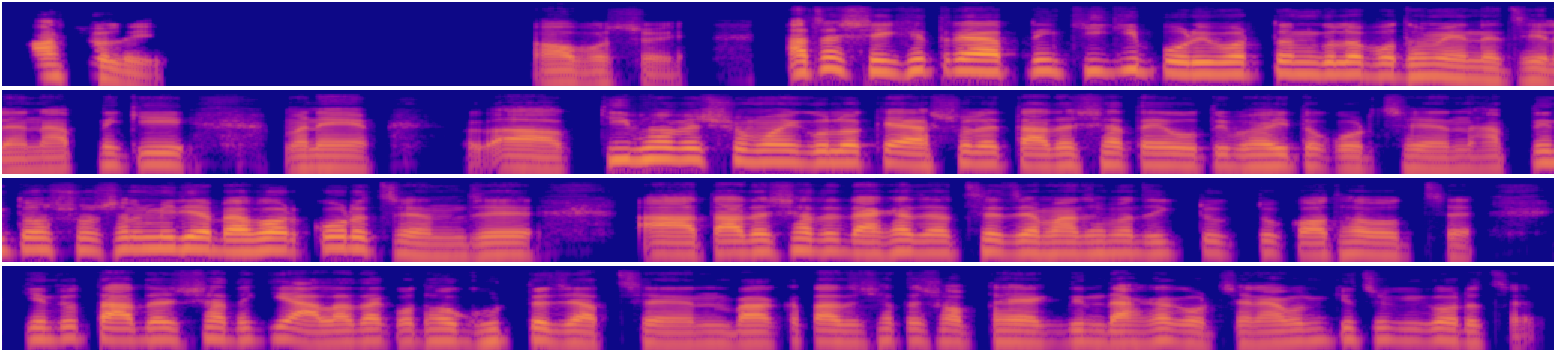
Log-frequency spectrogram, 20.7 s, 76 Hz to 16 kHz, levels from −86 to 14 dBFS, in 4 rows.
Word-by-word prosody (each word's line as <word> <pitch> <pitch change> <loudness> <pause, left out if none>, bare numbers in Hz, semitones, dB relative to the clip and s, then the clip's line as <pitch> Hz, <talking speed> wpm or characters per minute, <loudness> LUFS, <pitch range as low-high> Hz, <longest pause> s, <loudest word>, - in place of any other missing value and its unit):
আসলেই। 115 - 0 1.3
অবশ্যই। 100 -2 -5 0.4
আচ্ছা, 235 +6 +6
সেক্ষেত্রে 205 +1 +3
আপনি 200 +1 -4
কি, 210 - -6
কি 225 - 0
পরিবর্তনগুলা 175 0 +3
১ম 155 -1 0
এ - - +3
এনেছিলেন? 115 -4 -3
আপনি 145 - -8
কি 150 - -4 0.5
মানে 120 0 0 0.6
আ - - +4 0.3
কিভাবে 200 +1 +3
সময়গুলোকে 165 -2 +2
আসলে 155 -1 -1
তাদের 135 +1 +2
সাথে 145 -1 -1
অতিবাহিত 135 0 -2
করছেন? 120 -1 -5 0.2
আপনি 165 - -8
তো - - +3
সোশ্যাল 175 +2 -2
মিডিয়া 185 -1 +5
ব্যবহার 170 +2 +7
করেছেন? 165 -9 +1 0.2
যে 130 - 0 0.5
আ - - +6 0.2
তাদের 145 +1 +4
সাথে 170 -1 0
দেখা 155 +3 +4
যাচ্ছে 145 +2 -2
যে - - +4
মাঝে, 140 0 +1
মাঝে 145 -1 -5
একটু, 140 +2 -13
একটু 145 - -11
কথা 135 +2 -1
হচ্ছে। 120 -2 -9 0.4
কিন্তু 160 +1 -3
তাদের 155 +1 +5
সাথে 160 -2 -2
কি 170 - -5
আলাদা 130 +3 +1
কোথাও 145 0 -2
ঘুরতে 145 +2 -2
যাচ্ছেন 120 -1 -2
বা, 125 - +3
কা - - -11
তাদের 130 -2 +1
সাথে 145 0 -7
সপ্তাহে 135 +1 -2
১ 125 - -9
দিন 135 - -6
দেখা 130 +3 +1
করছেন, 125 +1 -6
এমন 140 +2 -4
কিছু 155 0 -9
কি - - -10
করেছে? 125 -5 -6
145 Hz, 180 wpm, -23 LUFS, 130-170 Hz, 1.3 s, ব্যবহার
